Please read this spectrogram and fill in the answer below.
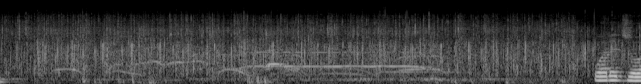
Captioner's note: audience cheers and applauds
